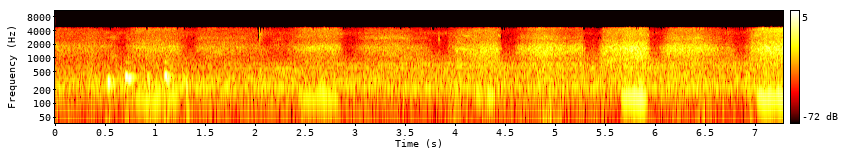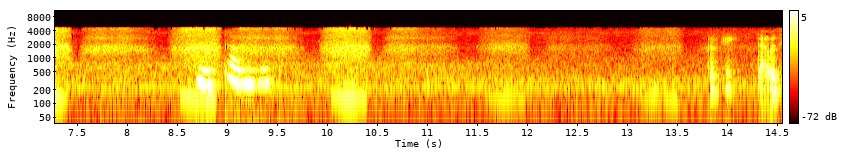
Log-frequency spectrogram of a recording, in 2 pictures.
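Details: Infant snoring during sleep: soft, regular noisy breaths with a rough, rattling quality over quiet room noise.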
